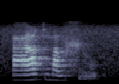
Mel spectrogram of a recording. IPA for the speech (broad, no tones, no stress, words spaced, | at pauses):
ʕetˤmuv xʲṵ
